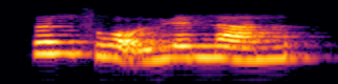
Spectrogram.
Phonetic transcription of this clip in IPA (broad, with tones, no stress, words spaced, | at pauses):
ə˥nswɔ̰˨˩ lɥɛ˥na˧˥n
